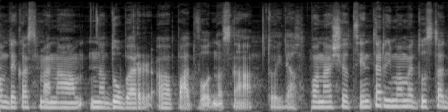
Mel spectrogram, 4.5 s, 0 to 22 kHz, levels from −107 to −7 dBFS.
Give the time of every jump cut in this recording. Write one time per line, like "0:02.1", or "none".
0:03.1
